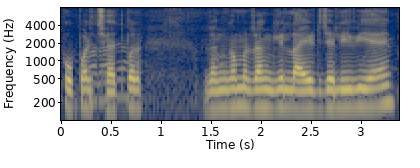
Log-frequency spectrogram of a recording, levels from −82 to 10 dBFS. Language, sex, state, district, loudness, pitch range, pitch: Hindi, male, Uttar Pradesh, Saharanpur, -15 LUFS, 160-170 Hz, 165 Hz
